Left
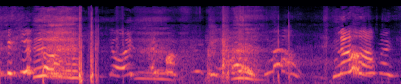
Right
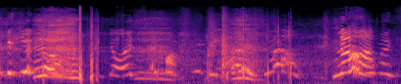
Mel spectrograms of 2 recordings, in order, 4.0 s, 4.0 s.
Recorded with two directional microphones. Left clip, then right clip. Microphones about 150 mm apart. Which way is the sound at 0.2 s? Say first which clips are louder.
Even; 20° left (ahead or behind).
